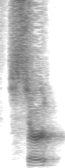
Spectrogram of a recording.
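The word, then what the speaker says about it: certiorari: all pronounce writ of cert differently what is your go-to pronunciation i say cert because i can't say this sir cersari ari why do you always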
